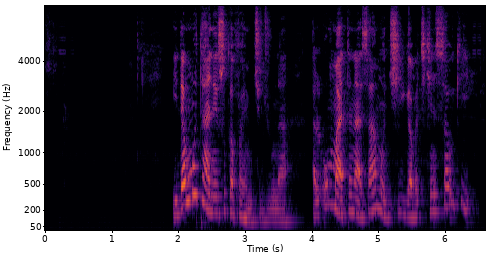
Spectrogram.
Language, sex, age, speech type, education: Hausa, male, 15-29, read, tertiary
